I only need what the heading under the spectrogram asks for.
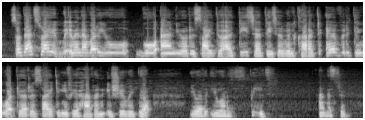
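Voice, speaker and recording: In a dry, close recording with no echo, a woman with a non-native accent speaks at a moderate pace, her fairly low voice keeping a fairly even intonation. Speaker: Quran recitation teacher. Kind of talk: online lecture. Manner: halting, many fillers.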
